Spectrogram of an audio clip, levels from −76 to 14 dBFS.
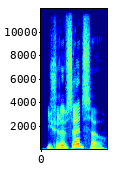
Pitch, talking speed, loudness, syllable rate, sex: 145 Hz, 300 wpm, -15 LUFS, 5.8 syllables/s, male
